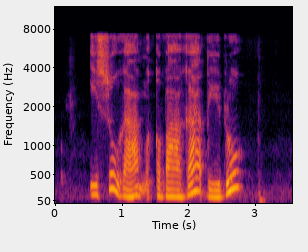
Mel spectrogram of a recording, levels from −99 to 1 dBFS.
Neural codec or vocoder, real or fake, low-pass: codec, 16 kHz, 16 kbps, FunCodec, trained on Chinese and English, 50 frames a second; fake; 7.2 kHz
